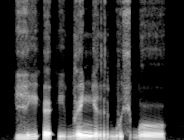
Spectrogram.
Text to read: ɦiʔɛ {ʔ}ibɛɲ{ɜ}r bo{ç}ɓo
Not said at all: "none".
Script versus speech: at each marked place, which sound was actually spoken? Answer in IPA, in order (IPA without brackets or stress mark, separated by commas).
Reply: ʔ, ɛ, ç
